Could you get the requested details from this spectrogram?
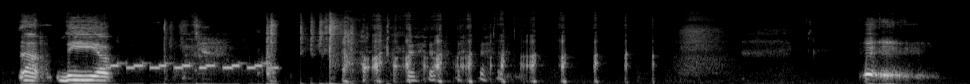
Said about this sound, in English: I'm sorry, my phone's ringing.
